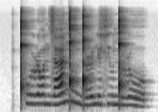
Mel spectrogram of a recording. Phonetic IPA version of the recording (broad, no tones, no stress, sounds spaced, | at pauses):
ǃʰ u ɭ ɔ n z a ŋ͡ǃ u ŋ͡ǃ ə˞ n ʏ xʲ u ŋ͡ǃ u ɭ o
